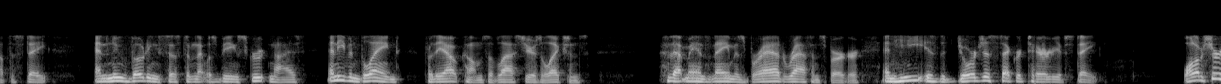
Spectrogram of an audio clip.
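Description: From 8.92 to 11.30 s the sound turns choppy and robotic. This is repeated packet loss: a string of short gaps, the longest about 38 ms, each patched by stretching the previous sound, all over band-limited audio ending at 4 kHz, consistent with a G.711 call.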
